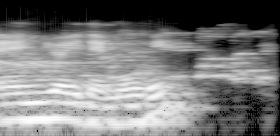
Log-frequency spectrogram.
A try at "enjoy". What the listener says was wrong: Aquí la fuerza de voz de este verbo está al final, no al principio, ¿ok? No sería enjoy, sino enjoy.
